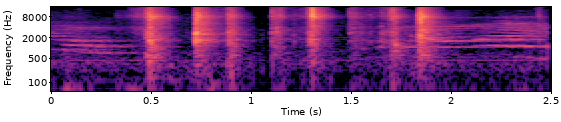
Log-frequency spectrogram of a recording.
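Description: Tarot cards being handled and pulled from the deck: a quick, irregular run of about seven or eight sharp clicks and snaps.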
